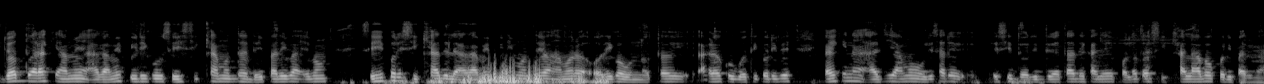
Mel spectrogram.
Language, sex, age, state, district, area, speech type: Odia, male, 18-30, Odisha, Nuapada, urban, spontaneous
